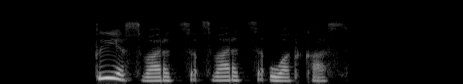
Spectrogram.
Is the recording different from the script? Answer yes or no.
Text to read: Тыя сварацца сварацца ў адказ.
no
